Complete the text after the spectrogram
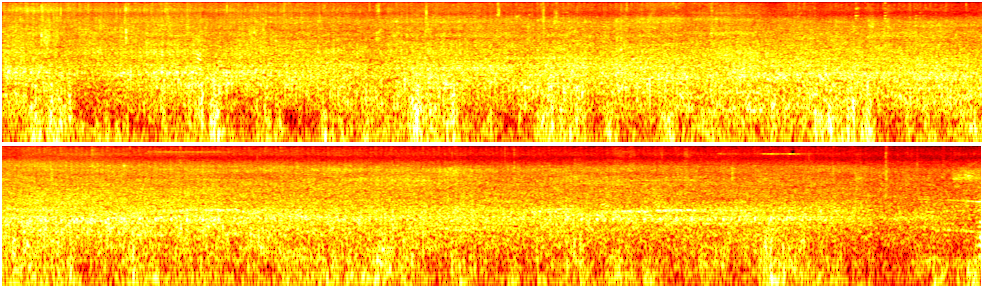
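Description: Cars drive by on a city street.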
